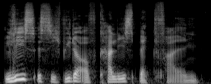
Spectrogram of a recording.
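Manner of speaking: usual speaking voice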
